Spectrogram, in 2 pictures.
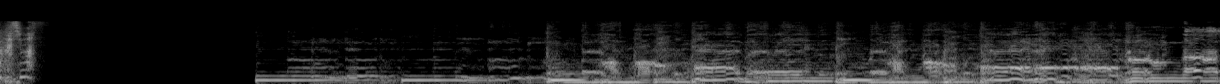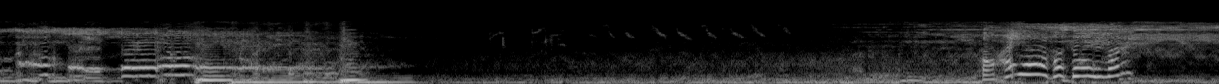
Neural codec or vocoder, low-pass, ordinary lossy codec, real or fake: codec, 16 kHz, 2 kbps, FreqCodec, larger model; none; none; fake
